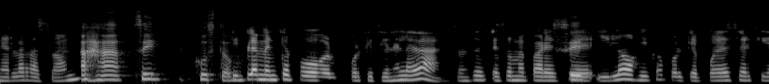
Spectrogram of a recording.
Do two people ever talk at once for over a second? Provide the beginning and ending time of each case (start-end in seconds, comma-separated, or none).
none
